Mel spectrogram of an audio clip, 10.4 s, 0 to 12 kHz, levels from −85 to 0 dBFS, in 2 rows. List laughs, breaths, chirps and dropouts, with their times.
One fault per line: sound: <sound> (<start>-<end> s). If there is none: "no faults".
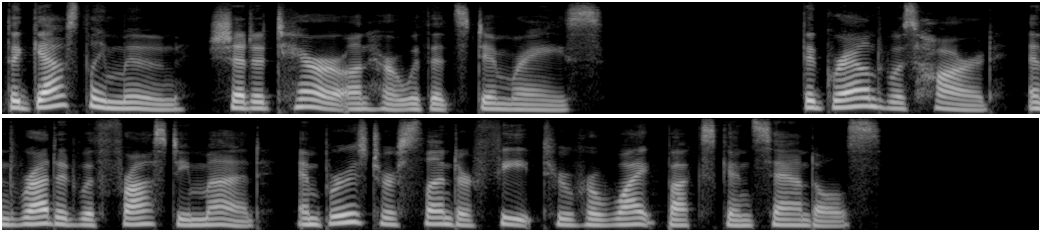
no faults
